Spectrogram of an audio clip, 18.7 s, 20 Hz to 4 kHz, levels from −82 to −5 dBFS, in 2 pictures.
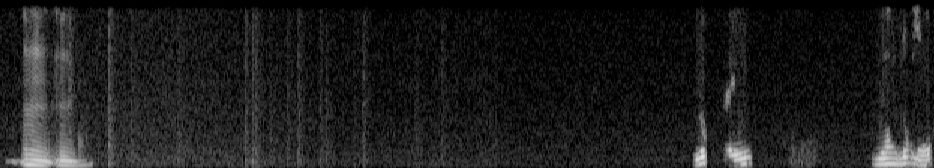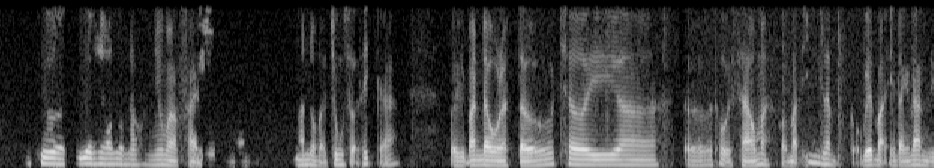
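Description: From 5.43 to 6.63 s and again from 7.82 to 8.41 s, the echo canceller clamps the microphone while the far end plays, so the background is gated: room sound dips by about 12 dB, then about 9 dB, before returning. Speech suppressed in double talk follows at 6.91 to 7.54 s, 8.69 to 10.68 s, 11.33 to 12.48 s and briefly at 16.17 to 16.21 s, likely because the canceller mistook the talker for echo while both sides spoke. The speech sinks by around 25 to 30 dB in the longer spans and only slightly in the last one. The other side's voice leaks through at 9.11 to 9.21 s and 11.32 to 11.46 s as faint scraps, roughly 20 dB under the speech, which points to residual loudspeaker echo. The whole clip carries the narrowband sound of the call path, with nothing above 4 kHz, which fits G.711 A-law.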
